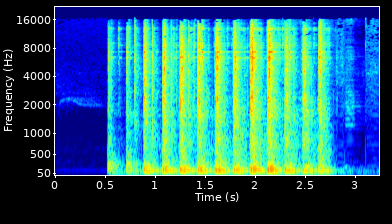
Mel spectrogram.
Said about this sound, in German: Endlich klopfte Kaspar an die Tür der Scheune.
